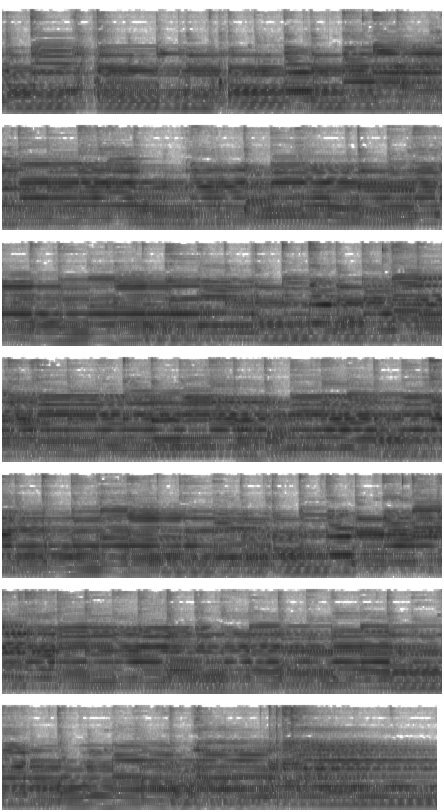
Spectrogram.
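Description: Twelve-string electric guitar fingerpicked continuously in D, a chord pattern whose bass notes keep stepping down.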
